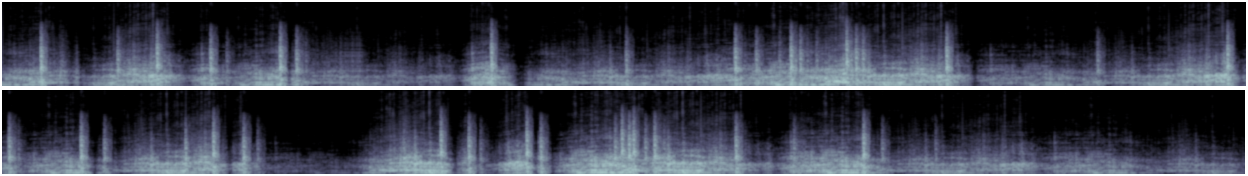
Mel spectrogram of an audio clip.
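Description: A metal ball rolls and rumbles across a wooden board.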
